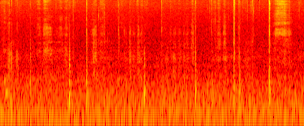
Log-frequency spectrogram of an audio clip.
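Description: Faint stylus ticks and scratches on a pen tablet while handwriting a word, with a slightly longer scratching stroke near the end.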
